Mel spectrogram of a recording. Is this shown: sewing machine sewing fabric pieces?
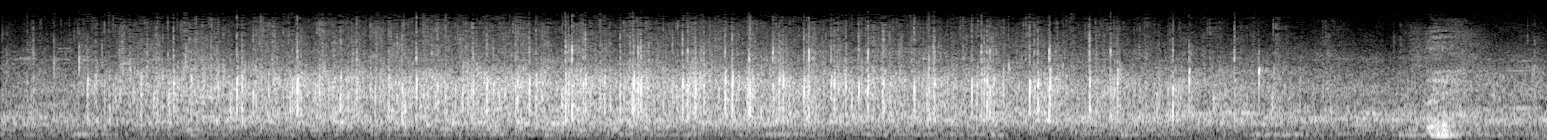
no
